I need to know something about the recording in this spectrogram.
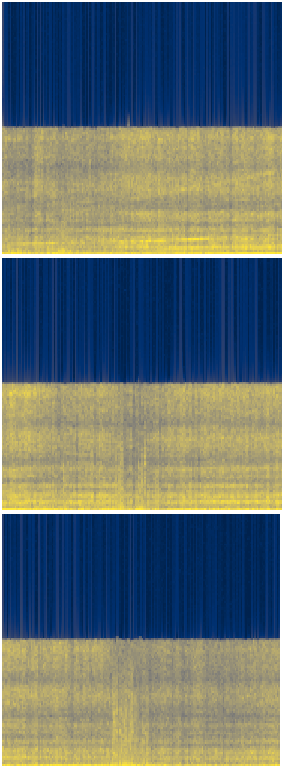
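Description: A motorcycle engine hums steadily while riding, with its pitch rising as it speeds up.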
